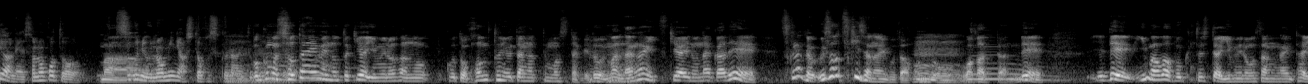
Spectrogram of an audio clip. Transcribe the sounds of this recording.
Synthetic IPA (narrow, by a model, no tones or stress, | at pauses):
iβaneso̞noko̞t̪o̞̰maːsɨɡɯ̟ɲ̟iɯ̟nomʲiɲ̟iβaɕi̥t̪eho̞ɕi̥kɯ̟na̰it̪obo̞kɯ̟mo̞ɕo̞t̪aimẽ̞nːo̞t̪o̞kʲiβajɯ̟me̞ɾo̞s̬ãnːo̞ko̞t̪o̞ːhõ̞nt̪o̞ɲ̟iɯ̟t̪aɡat̪ːe̞maɕi̥t̪ake̞d̪o̞manaɡait͡sɨ̥kʲiaino̞nakad̪e̞ | sɨ̥kɯ̟nak̟̪eɯ̟so̞t͡sɨ̥kʲiʑanaiko̞t̪o̞βahõ̞nt̪o̰βakat̪ːã̰nd̪e̞ | d̪e̞imaβabo̞kɯ̥t̪o̞ɕi̥t̪e̞βajɯ̟me̞ɾo̞sãŋɡat̪a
